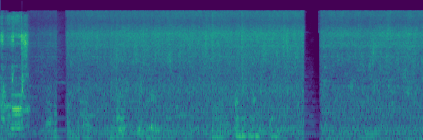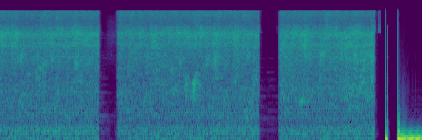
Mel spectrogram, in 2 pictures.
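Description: Steady rushing hiss, like running water or a fan, broken by four brief dead drop-outs. Just before the end comes a sudden very loud low boom.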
